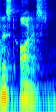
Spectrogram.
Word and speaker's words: honest: فقولها معايا to be honest فما هو honest زي كأنه الاتش ما تنطق.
